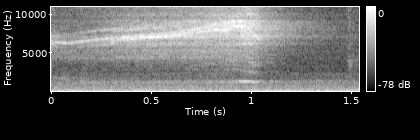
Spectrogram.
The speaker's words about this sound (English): It could have been owls.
